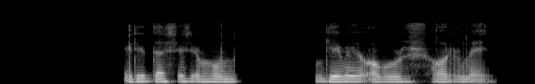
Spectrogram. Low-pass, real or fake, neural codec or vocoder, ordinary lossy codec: 7.2 kHz; fake; codec, 16 kHz, 2 kbps, FunCodec, trained on LibriTTS, 25 frames a second; Opus, 24 kbps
